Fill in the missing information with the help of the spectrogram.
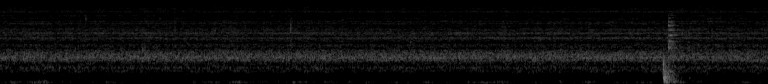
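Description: A pot of water with onion and carrot heating on the stove, giving a steady hiss as it comes up to the boil. One short knock near the end.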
